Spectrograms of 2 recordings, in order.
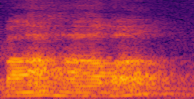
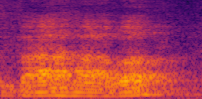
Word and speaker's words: Bar Harbor: We started off, everybody met down here in Bahama. That's how that's pronounced. It looks like Bar Harbor, but it's Bahama.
